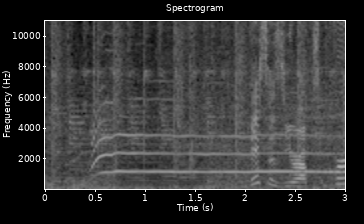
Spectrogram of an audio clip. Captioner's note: screaming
